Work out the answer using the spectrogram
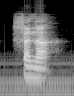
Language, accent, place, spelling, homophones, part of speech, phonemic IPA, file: French, France, Lyon, fana, fanas / fanât, verb, /fa.na/, LL-Q150 (fra)-fana.wav
- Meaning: third-person singular past historic of faner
